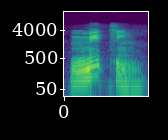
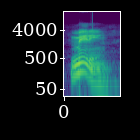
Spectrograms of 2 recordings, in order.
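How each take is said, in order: First: 'meeting' with a clear hard T; unflapped T. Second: 'meeting' with T as an R-like tap; American flapped T. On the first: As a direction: release the T in 'meeting' fully. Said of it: "이렇게 발음해 틀린 것은 아니". ('meeting'의 T를 또렷한 ㅌ로) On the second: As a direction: flap the T in 'meeting'. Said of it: "연음 현상이 들어가서 이렇게". ('meeting'의 T를 ㄹ처럼) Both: Shown as a demonstration.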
